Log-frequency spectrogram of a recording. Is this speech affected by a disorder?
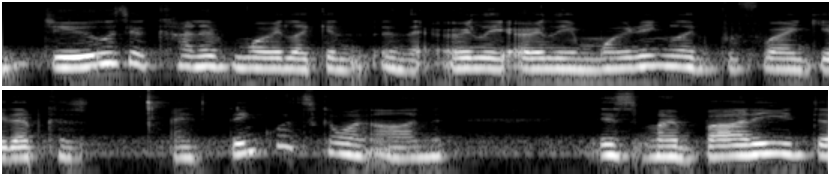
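Yes: cerebral palsy.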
